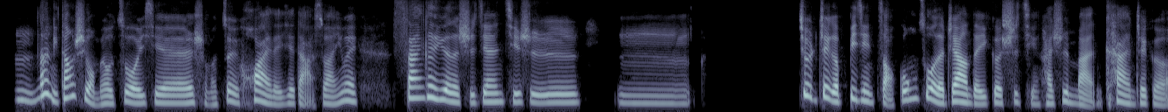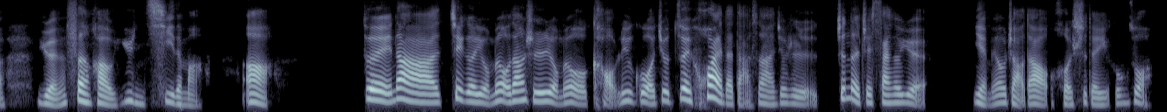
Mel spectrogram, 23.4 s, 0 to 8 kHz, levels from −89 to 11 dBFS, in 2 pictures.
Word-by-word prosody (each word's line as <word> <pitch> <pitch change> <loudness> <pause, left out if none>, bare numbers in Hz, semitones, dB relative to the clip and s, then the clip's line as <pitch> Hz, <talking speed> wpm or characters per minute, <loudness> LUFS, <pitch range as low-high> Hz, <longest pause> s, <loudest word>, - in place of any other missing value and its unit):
嗯， 220 -4 -7
那 330 +6 +3
你 - - -3
当 270 +3 +2
时 - - +1
有 - - 0
没 145 +3 -7
有 155 - -2
做 165 +2 +1
一 155 - -3
些 165 0 0
什 175 - -8
么 135 - -12
最 185 +7 -4
坏 195 +3 +3
的 140 -2 -5
一 - - -9
些 155 - -5
打 150 -1 -5
算， 150 -2 -5
因 195 - -5
为 205 -2 -1 0.4
3 265 0 +2
个 280 -2 +3
月 230 -3 +3
的 185 - +2
时 170 0 -4
间 185 +2 -1
其 185 -1 -4
实， 175 0 -3 0.4
嗯。 160 -2 -12 1.1
就 330 -3 +4
这 215 - +1
个 190 - +6
毕 190 +8 -2
竟 210 -4 -2
找 - - -1
工 230 +4 -2
作 - - +3
的 165 - +5
这 165 - +2
样 185 -3 +8
的 155 - 0
一 - - -5
个 170 +4 -1
事 185 +3 -5
情， 145 -4 -13
还 150 0 -5
是 200 +7 -3
蛮 145 -4 -1
看 175 -7 0
这 160 - -2
个 135 -3 -7 0.3
缘 150 -5 -2
分 190 +2 +3
还 165 - +3
有 140 -5 +1
运 165 +3 -9
气 175 +5 -5
的 145 - -4
嘛。 120 -3 -10 0.4
啊， - - +3 0.9
对， 215 -6 +6
那 190 -8 +7
这 245 - 0
个 195 -2 +1
有 170 -3 -1
没 200 - -2
有 205 - +3
当 210 +3 +3
时 200 -3 +1
有 195 - +1
没 155 - -8
有 145 -6 -1
考 - - -5
虑 195 +3 -5
过， 190 -5 -1
就 185 +8 -3
最 220 +5 +2
坏 275 +1 +7
的 150 - -3
打 - - -9
算， 155 -4 -6
就 165 +4 -9
是 150 -3 -9 0.2
真 250 - -3
的 225 - +1
这 175 - -5
3 170 0 -2
个 170 0 -3
月 170 -2 -5 0.5
也 165 -5 -3
没 135 +3 -13
有 170 +1 -3
找 - - -4
到 145 -3 +1
合 135 -2 -7
适 - - -7
的 135 -2 -6
一 130 - -8
个 - - -15
工 160 - -12
作， - - -7
170 Hz, 260 characters per minute, -22 LUFS, 155-200 Hz, 1.1 s, 样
